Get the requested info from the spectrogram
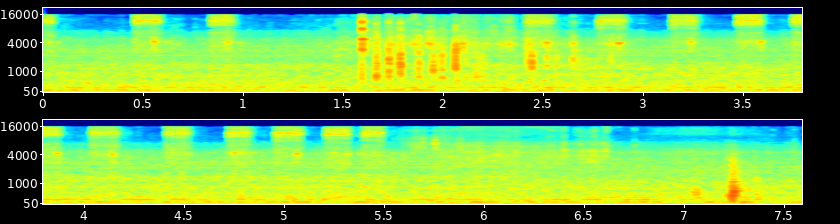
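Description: Aerosol can of black spray paint sprayed in many short puffs, a few a second, dabbing splotches. The hissing stops about five and a half seconds in, with a few sharp clicks near the second mark.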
